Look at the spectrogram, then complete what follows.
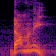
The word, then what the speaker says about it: Dominique: How do you pronounce her name? Dominique.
